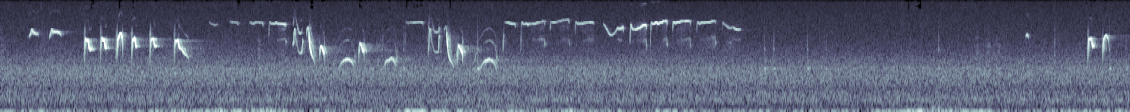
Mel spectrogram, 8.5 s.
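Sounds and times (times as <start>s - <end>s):
marsh tit Poecile palustris calling: 0.2s - 5.8s, 7.4s - 8.4s.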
